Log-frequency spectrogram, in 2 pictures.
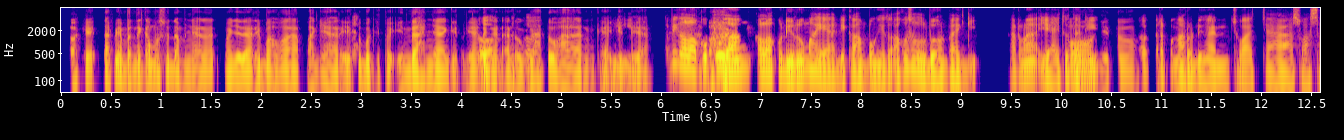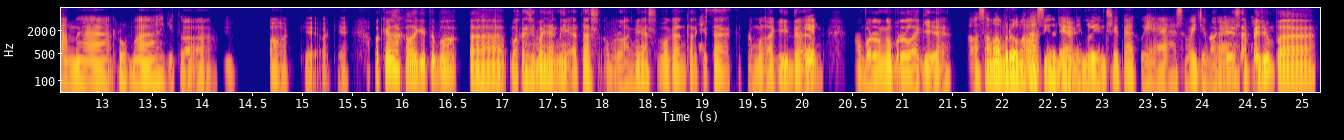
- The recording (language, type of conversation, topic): Indonesian, podcast, Ceritakan momen matahari terbit atau terbenam yang paling kamu ingat?
- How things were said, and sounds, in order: tapping; laughing while speaking: "oke"; other noise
